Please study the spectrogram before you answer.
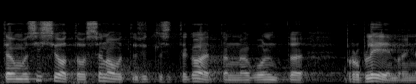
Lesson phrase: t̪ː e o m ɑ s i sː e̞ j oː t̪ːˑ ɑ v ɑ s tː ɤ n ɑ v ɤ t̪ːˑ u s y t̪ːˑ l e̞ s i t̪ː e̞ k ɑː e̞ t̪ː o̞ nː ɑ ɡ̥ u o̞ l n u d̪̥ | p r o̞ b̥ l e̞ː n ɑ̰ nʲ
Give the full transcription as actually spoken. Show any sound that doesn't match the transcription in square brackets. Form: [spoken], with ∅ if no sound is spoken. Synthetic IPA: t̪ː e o m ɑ s i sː e̞ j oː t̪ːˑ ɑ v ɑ s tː ɤ n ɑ v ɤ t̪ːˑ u s y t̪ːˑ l e̞ s i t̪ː e̞ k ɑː e̞ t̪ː o̞ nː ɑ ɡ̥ u o̞ l n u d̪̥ | p r o̞ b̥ l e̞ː [m] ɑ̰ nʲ

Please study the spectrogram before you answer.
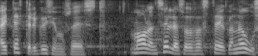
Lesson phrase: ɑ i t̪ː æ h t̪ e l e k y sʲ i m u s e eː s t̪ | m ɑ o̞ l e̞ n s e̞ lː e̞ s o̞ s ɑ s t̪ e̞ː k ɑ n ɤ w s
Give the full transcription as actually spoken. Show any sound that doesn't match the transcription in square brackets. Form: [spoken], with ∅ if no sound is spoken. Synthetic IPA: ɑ [j] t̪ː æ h t̪ e l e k y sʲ i m u s e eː s t̪ | m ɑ o̞ l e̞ n s e̞ lː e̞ s o̞ s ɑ s t̪ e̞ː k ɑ n ɤ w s

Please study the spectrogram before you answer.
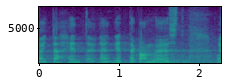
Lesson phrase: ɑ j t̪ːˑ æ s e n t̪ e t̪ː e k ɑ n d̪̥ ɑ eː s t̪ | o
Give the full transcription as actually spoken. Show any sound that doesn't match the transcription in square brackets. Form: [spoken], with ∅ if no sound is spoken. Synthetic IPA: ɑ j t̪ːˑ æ [h] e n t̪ e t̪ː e k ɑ n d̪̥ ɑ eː s t̪ | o

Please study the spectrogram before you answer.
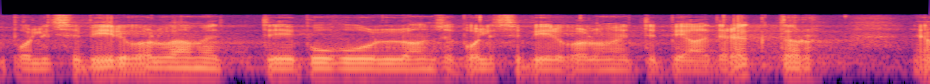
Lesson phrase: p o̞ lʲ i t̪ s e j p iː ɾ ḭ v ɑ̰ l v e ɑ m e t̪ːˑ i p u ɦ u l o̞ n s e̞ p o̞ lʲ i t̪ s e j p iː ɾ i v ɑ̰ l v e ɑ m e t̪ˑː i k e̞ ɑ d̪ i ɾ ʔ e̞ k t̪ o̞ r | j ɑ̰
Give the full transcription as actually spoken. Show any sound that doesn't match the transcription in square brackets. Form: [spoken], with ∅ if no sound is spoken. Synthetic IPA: p o̞ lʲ i t̪ s e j p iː ɾ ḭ v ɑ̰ l v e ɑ m e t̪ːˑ i p u ɦ u l o̞ n s e̞ p o̞ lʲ i t̪ s e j p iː ɾ i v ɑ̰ l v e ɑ m e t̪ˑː i [p] e̞ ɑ d̪ i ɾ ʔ e̞ k t̪ o̞ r | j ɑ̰

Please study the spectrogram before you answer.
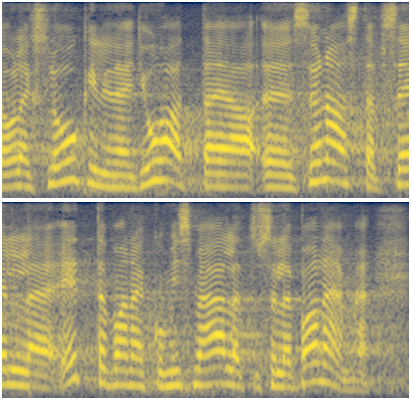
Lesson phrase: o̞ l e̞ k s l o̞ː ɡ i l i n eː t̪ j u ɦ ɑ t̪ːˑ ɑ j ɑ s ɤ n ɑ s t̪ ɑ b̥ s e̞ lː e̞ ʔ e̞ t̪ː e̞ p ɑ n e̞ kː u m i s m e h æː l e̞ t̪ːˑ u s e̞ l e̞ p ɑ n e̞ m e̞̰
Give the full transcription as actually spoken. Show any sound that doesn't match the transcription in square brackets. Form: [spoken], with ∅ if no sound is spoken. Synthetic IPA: o̞ l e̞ k s l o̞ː ɡ i l i n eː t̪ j u ɦ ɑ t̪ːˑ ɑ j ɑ s ɤ n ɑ s t̪ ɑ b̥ s e̞ lː e̞ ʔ e̞ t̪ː e̞ p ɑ n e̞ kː u m i s m e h æː l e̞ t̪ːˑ u s e̞ l e̞ p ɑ n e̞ m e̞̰

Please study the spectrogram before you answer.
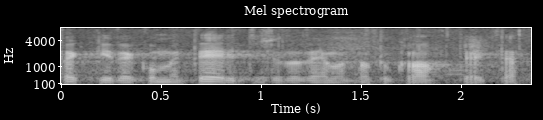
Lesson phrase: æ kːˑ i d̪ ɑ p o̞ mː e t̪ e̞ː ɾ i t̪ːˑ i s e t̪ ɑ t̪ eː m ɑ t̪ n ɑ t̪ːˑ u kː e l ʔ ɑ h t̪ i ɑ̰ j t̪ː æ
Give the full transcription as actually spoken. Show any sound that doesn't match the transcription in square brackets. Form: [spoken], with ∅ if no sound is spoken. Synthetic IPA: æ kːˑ i d̪ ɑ [k] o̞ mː e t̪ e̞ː ɾ i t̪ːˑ i s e [d̪] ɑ t̪ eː m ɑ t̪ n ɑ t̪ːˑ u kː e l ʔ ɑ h t̪ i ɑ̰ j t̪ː æ

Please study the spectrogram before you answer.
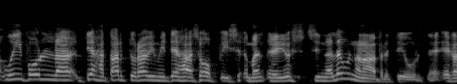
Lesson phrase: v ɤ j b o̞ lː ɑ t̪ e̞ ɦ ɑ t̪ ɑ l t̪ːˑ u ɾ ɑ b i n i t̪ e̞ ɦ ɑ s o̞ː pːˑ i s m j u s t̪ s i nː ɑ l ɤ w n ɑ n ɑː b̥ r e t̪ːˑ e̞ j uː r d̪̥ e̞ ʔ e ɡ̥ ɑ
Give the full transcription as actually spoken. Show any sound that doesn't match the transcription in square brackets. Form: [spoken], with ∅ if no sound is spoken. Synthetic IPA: v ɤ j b o̞ lː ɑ t̪ e̞ ɦ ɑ t̪ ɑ [r] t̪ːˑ u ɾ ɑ [v] i [m] i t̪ e̞ ɦ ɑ s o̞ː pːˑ i s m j u s t̪ s i nː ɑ l ɤ w n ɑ n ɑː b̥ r e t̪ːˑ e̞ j uː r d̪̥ e̞ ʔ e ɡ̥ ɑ

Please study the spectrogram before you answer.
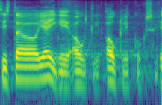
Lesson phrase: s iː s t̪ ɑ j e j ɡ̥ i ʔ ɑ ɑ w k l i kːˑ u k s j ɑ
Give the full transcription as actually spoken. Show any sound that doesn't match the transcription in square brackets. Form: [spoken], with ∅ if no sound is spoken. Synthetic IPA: s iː s t̪ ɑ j [æ] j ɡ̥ i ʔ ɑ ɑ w k l i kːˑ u k s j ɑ

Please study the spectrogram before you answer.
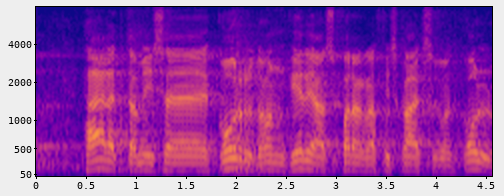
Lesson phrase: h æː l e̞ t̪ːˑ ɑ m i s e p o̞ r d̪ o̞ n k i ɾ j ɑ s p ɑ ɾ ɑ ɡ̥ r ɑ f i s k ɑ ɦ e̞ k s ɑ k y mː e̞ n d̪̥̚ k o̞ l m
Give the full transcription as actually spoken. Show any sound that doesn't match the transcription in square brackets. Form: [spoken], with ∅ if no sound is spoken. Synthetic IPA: h æː l e̞ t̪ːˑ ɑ m i s e [k] o̞ r d̪ o̞ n k i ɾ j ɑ s p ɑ ɾ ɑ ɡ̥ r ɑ f i s k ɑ ɦ e̞ k s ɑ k y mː e̞ n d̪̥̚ k o̞ l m

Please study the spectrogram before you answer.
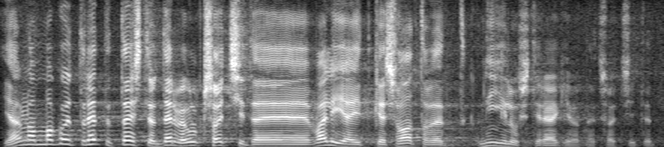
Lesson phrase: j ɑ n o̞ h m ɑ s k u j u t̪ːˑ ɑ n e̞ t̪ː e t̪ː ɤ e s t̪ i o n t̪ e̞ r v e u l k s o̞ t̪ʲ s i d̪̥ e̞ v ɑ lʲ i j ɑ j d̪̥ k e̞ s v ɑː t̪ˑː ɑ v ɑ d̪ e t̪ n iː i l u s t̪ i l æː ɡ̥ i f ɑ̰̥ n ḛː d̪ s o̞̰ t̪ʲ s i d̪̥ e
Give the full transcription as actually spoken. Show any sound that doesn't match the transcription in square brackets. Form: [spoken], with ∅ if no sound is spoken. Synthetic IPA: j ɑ n o̞ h m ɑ [∅] k u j u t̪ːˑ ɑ n e̞ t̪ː e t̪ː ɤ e s t̪ i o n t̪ e̞ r v e u l k s o̞ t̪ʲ s i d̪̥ e̞ v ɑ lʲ i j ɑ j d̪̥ k e̞ s v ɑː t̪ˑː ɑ v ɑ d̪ e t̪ n iː i l u s t̪ i [ɾ] æː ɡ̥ i [v] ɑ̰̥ n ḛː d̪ s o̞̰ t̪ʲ s i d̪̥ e

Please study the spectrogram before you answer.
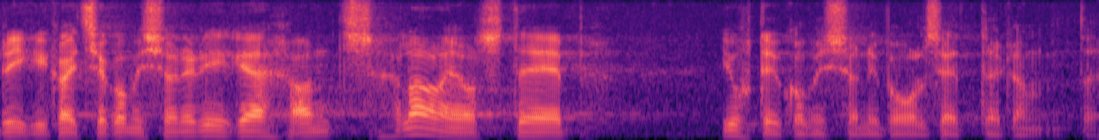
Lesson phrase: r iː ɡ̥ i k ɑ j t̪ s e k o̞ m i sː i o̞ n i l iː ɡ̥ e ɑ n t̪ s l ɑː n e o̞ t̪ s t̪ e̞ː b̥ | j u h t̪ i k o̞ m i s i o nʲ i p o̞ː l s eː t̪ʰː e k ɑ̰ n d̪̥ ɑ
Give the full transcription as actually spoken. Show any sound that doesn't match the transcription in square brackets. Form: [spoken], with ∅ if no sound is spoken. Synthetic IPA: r iː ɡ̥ i k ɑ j t̪ s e k o̞ m i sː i o̞ n i l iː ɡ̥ e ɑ n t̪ s l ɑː n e o̞ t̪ s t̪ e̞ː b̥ | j u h t̪ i k o̞ m i s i o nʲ i p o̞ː l s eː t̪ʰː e k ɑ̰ n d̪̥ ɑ

